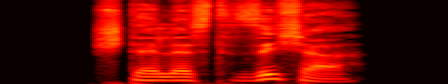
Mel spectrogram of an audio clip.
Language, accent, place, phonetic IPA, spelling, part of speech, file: German, Germany, Berlin, [ˌʃtɛləst ˈzɪçɐ], stellest sicher, verb, De-stellest sicher.ogg
- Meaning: second-person singular subjunctive I of sicherstellen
